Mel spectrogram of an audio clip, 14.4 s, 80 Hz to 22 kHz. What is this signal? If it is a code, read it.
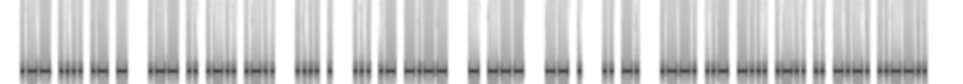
Morse code, heard as a keyed tone, about 25 wpm, 700 Hz. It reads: WHAT WILL HE SAY TO ME IN PUBLIC?
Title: Sentences from Top 1000 Words - Review Part 3 - 25wpm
